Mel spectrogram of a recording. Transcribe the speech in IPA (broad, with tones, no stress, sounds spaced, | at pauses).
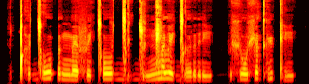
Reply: ǃʰ ə˧ ɡ͡ǀ oː˦ ʔ əː˨ ŋ͡m ɛː˨ f e˨ ǀ oː˦ ɡ͡ǀ i˨˦ ɡ͡ǀ y˨ ŋ͡ǁ ə˦ l e˨ ɡ͡ǀ əː˨ r i˨ | ʃ oː˧ ʃ ɐ˦ kʼ y˦˨ kʼ i˨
